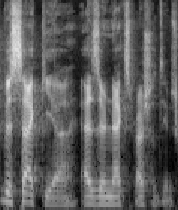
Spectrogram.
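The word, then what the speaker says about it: Bisaccia: in on rich basset how do you say his name besetjia the ra the raiders in term right i think it's beseckia i think besecchia yeah rich bisekia as their next special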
